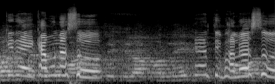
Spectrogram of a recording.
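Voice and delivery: loud, hearty Bogura dialect greeting. Shown as a demonstration. Man greets a friend for the camera in Bogura dialect. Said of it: "বগুড়ার ভাষায় বলতে পারি".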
